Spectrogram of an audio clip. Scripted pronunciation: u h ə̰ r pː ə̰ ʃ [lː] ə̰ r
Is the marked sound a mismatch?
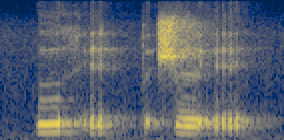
no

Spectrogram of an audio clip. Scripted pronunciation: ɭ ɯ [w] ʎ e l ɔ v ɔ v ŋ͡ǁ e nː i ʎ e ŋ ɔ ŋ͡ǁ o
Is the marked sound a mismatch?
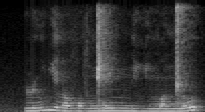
no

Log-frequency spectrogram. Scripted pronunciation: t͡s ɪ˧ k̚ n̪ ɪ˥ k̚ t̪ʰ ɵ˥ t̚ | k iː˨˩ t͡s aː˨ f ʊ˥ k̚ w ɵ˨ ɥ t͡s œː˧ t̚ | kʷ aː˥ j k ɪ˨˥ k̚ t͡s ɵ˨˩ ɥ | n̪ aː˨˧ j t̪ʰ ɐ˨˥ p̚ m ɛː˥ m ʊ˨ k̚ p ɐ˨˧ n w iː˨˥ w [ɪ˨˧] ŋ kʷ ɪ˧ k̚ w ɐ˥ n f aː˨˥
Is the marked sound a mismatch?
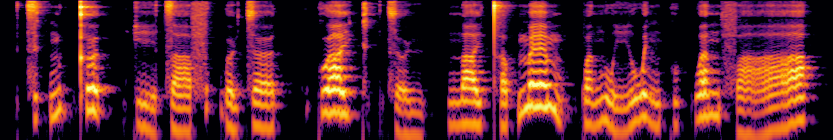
yes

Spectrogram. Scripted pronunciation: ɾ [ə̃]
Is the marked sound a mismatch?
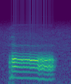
yes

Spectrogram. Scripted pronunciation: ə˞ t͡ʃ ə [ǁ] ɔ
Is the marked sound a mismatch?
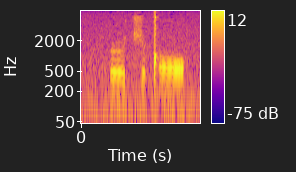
yes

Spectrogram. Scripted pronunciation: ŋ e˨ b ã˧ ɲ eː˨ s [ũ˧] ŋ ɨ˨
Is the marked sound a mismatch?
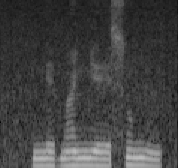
no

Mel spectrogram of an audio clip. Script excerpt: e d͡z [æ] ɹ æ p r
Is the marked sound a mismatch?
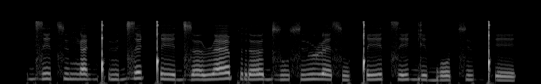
yes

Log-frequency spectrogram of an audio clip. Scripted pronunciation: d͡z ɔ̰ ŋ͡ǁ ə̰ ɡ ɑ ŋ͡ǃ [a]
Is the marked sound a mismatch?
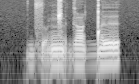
yes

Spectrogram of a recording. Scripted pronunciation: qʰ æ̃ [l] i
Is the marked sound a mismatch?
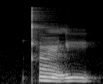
no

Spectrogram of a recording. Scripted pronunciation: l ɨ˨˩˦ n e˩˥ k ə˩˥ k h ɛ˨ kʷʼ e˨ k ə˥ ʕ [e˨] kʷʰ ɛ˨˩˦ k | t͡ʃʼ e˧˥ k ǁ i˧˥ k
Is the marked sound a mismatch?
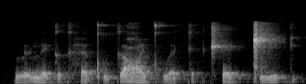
yes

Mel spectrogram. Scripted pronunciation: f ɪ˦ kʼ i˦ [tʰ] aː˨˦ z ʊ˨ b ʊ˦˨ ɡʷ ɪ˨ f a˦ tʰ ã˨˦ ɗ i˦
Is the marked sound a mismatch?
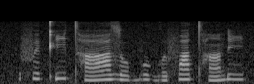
no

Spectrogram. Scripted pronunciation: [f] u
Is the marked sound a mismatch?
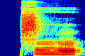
no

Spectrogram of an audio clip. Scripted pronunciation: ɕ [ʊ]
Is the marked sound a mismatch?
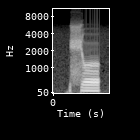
no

